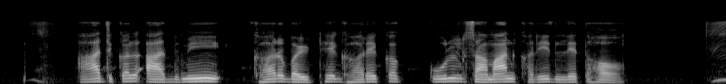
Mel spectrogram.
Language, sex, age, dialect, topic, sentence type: Bhojpuri, male, 25-30, Western, banking, statement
